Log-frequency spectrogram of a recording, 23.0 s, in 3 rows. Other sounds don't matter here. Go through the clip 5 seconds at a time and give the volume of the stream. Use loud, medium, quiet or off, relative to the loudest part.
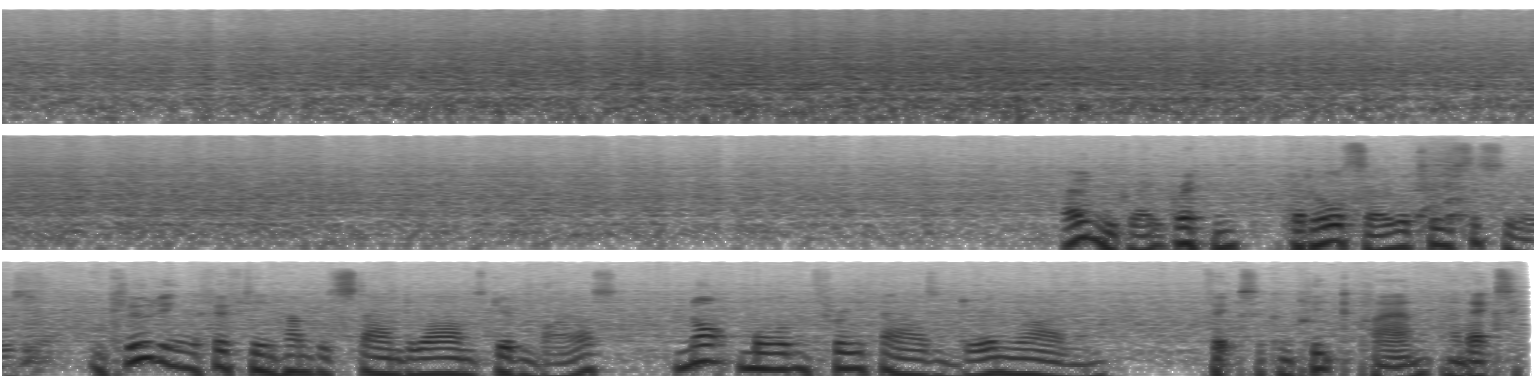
loud, loud, medium, quiet, quiet.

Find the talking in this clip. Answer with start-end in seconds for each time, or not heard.
13.0-22.9.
